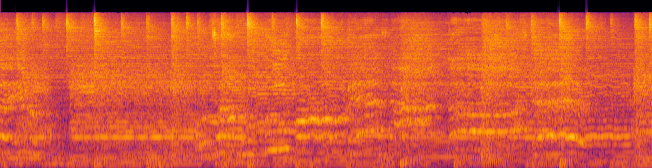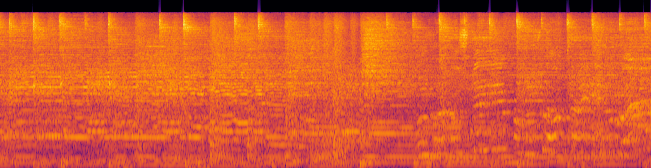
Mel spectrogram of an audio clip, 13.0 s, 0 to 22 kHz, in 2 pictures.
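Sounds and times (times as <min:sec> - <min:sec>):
bass line: 0:00.0 - 0:13.0
drum kit cymbals: 0:00.0 - 0:13.0
electric guitars: 0:00.0 - 0:13.0.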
